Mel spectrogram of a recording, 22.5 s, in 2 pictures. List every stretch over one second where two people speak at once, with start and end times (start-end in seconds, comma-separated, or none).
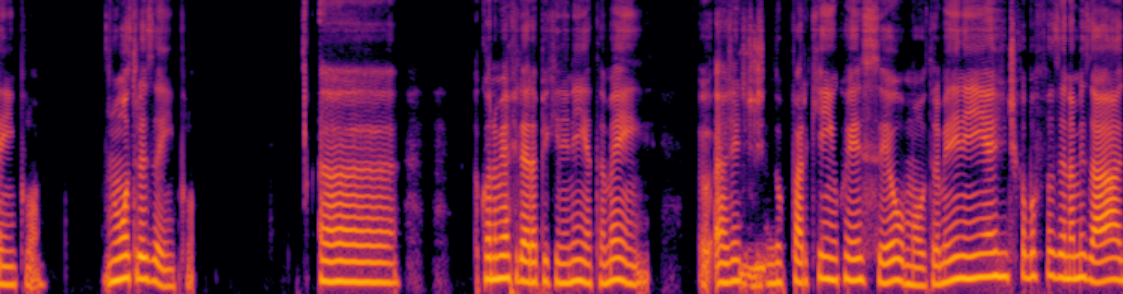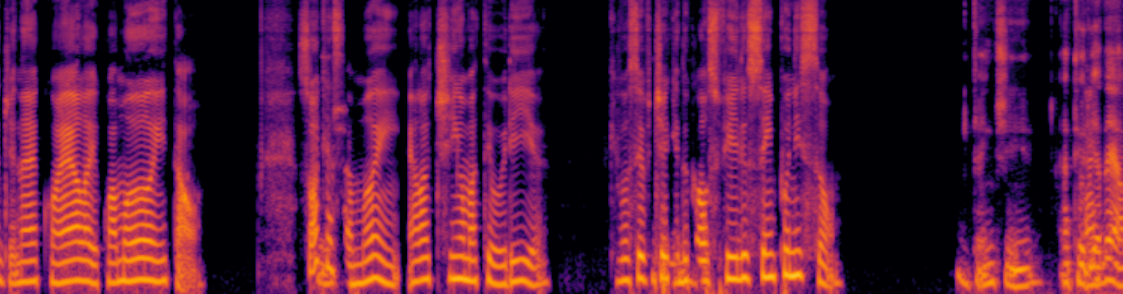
none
